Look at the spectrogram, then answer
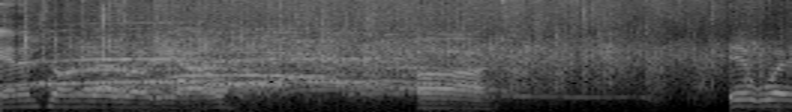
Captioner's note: cheers and applause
